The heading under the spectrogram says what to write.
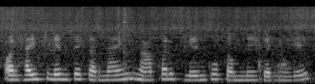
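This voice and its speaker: Chatty Hyderabadi home cook, kitchen noise. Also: female voice, mid-range voice, steady tone, a little fast. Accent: Hyderabadi Hindi-Urdu. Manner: chatty, explains each step with repeated words. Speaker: home cooking vlogger. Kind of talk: casual cooking voice-over. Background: frying and sizzling.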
